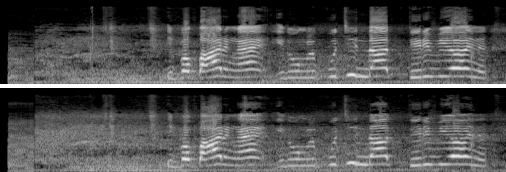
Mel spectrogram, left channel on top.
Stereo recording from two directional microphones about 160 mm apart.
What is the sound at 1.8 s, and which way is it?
Speech, 10° left (ahead or behind).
